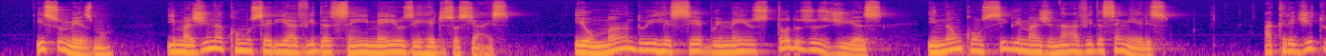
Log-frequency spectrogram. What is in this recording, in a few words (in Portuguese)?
computador dialogo alto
